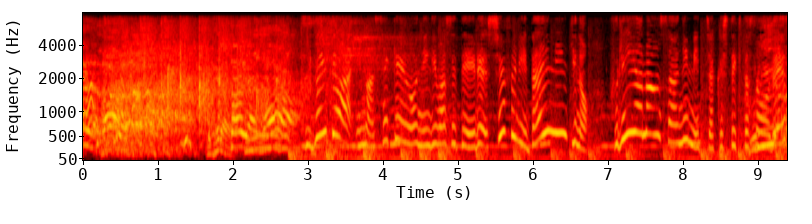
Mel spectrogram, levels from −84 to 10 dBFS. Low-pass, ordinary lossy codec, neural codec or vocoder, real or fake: 7.2 kHz; none; none; real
